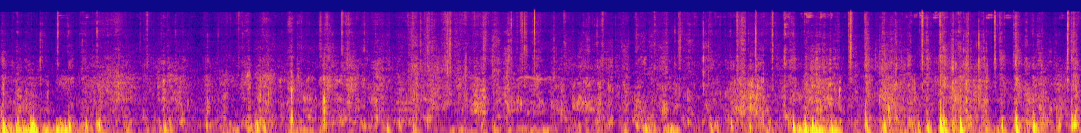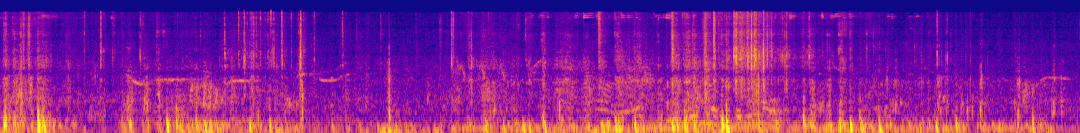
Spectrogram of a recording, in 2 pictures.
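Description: Hooves thud rhythmically on soft sand as a horse canters.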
